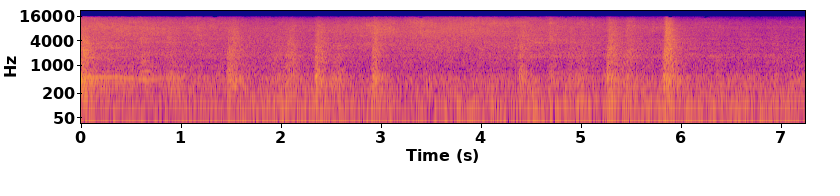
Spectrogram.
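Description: Passenger train running on the track, a steady low rumble with wheels clacking at irregular intervals over rail joints, heard from aboard while it crosses the Yamuna river bridge.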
